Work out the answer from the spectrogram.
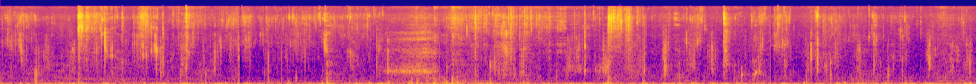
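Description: Close-miked wet chewing and mouth smacking of a mouthful of rice and curry, mixed with squelching of a bare hand kneading rice and gravy on a foil tray. The clicks and smacks come irregularly, several a second.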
